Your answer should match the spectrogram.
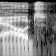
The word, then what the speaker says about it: oud: You've got all the car screeches and you've got this funky oud. Don't forget how you pronounce it, percussion instrument. – Oud. – Oud, that's it, of course.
